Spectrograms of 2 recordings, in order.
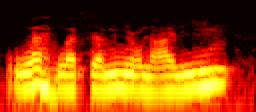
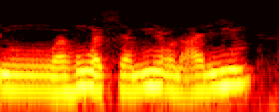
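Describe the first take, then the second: First: No vowel after the h in "وهو"; silent vowel on ha. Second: Said in the usual way. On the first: Shown as a demonstration. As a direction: say "وهو" as wahwa. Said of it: "بإسكان الهاء هكذا". (إسكان الهاء في "وهو")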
